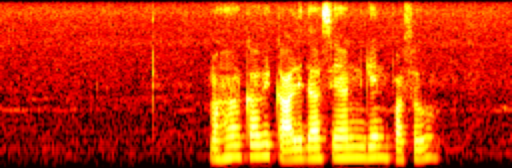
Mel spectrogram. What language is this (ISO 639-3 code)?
sin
